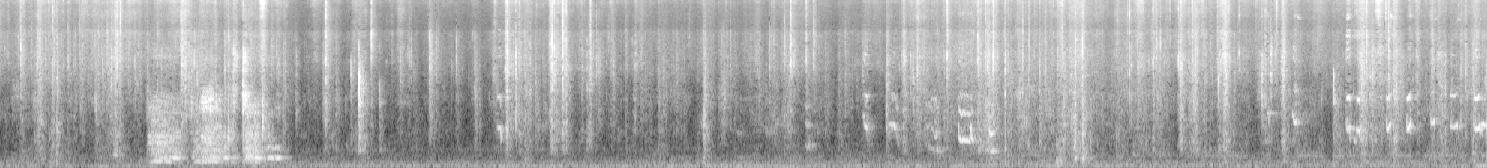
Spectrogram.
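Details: Nine purebred Airedale Terrier puppies, two days short of five weeks old, playing together indoors after their breakfast; a burst of rough growly yapping around two to four seconds, then scattered soft squeaks, yips and scuffling through the rest.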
